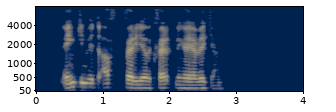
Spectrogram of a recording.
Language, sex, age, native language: Icelandic, male, 30-39, Icelandic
